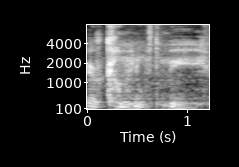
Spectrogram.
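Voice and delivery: bestial, guttural voice pushed from the throat. Narrating a tabletop game, the game master voices what the players hear: Batman-y guttural voice. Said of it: "with a bestial gutturally voice say".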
